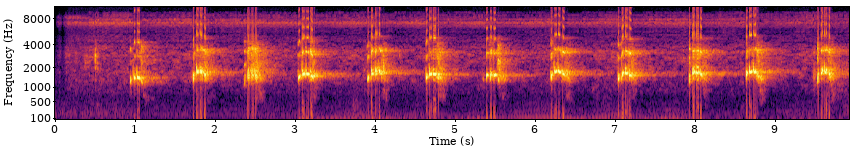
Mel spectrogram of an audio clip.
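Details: A monkey lure call: harsh, squealing calls repeated steadily, under a second apart, a monkey calling its companions.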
